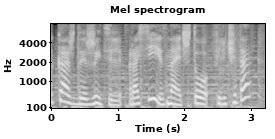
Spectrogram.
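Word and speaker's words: Felicità: Вы знаете, мне повезло, и в своей жизни я исполнил три композиции, которые, ударение в которые заканчиваются на «а», и ударение падает на эту последнюю «а». Это «Феличита», «Счастье», «Либерта», «Свобода» и «Чисара», «Будущее».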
